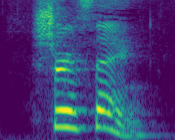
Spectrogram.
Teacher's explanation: make sure that you're really putting your tongue between your teeth because we have the TH in thing.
